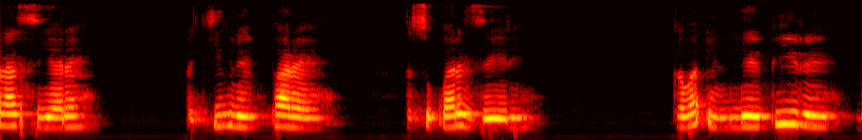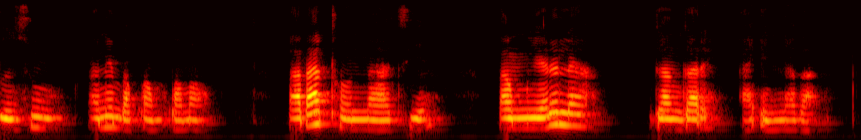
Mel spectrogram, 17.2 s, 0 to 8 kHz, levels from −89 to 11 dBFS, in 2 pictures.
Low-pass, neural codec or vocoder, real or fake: 7.2 kHz; none; real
